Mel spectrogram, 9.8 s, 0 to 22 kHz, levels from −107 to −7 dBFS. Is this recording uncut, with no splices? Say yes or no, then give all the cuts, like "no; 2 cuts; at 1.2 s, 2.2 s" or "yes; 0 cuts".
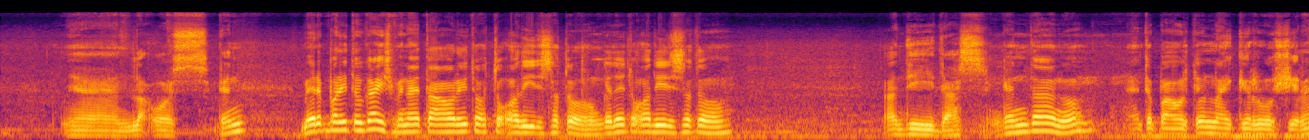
no; 2 cuts; at 1.8 s, 8.5 s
